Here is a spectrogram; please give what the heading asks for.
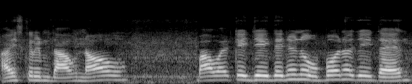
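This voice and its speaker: A woman's voice: medium pitch, steady tone, a little slow, a little hiss or hum. A young woman in casual, playful chat, teasing and questioning a small child in a sing-song way. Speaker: vlogger talking with a toddler.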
